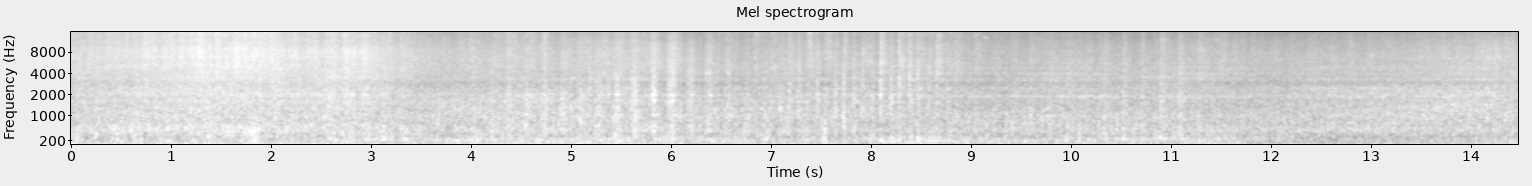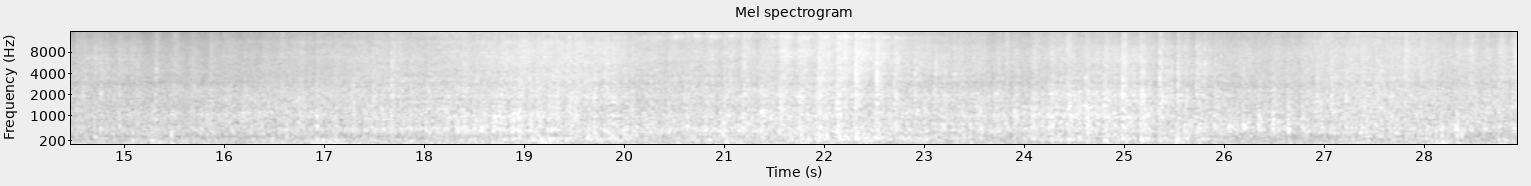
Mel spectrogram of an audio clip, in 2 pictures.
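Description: CN mixed freight train's cars rolling past, steel wheels clacking over the rail joints with a steady rumble.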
